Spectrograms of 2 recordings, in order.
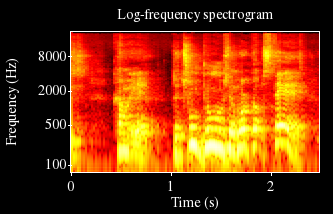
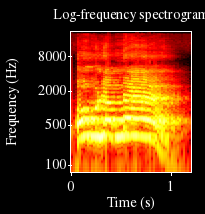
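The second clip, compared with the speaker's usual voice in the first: drawn-out guard call; 10 semitones higher, 4 dB louder, slower than usual. Retold or imitated. Guard ordering door open.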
